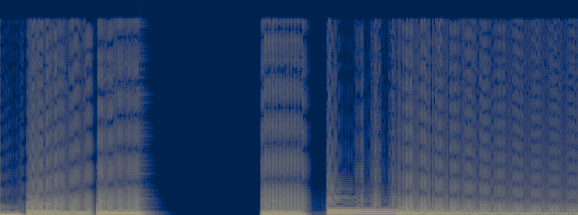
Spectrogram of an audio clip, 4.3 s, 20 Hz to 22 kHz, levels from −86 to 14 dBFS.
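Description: Right from the start there's buffer tearing: a steady robotic rattle at 200 Hz riding on everything, and it only shows up where there's actual sound. The writer and the hardware reader of the ring buffer have drifted so they cross inside each period, which fits a 5 ms period. About a tenth of each chunk is stale audio from one lap back, roughly 10 ms old, with hard joins either side.

Then from 1.05 to 1.98 s you get a call audio freeze. The last bit of sound gets stretched into a fading buzz that drops away to silence for about 0.68 s of that stretch, so roughly 0.91 s is filled in all told. When it picks up again it carries on exactly where it stopped, so nothing's lost, but everything after lands about 0.91 s later. The likely cause is packets held up in transit, leaving the jitter buffer empty.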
